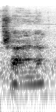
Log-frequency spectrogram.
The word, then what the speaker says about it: Qin: other words region of China where there were Seven Kingdoms which had settled out by 2,240 years ago and by 2221 years ago this Kingdom in Gray which is called chin qu i n um conquered all of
